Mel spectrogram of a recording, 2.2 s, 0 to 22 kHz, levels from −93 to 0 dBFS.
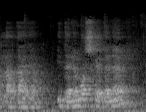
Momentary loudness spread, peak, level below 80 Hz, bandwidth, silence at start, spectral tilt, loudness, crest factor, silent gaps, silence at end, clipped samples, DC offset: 9 LU; -20 dBFS; -58 dBFS; 14 kHz; 0 s; -5.5 dB/octave; -35 LUFS; 14 dB; none; 0 s; under 0.1%; under 0.1%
